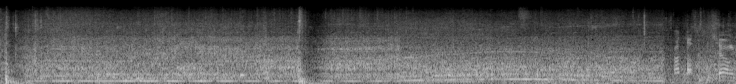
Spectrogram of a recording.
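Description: A garbage truck drives along with a steady, loud engine drone and rumble, its low hum shifting slightly in pitch as it moves, with a brief dip near the middle.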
